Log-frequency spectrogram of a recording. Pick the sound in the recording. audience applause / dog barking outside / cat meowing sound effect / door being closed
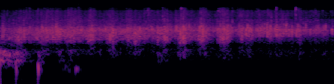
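audience applause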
